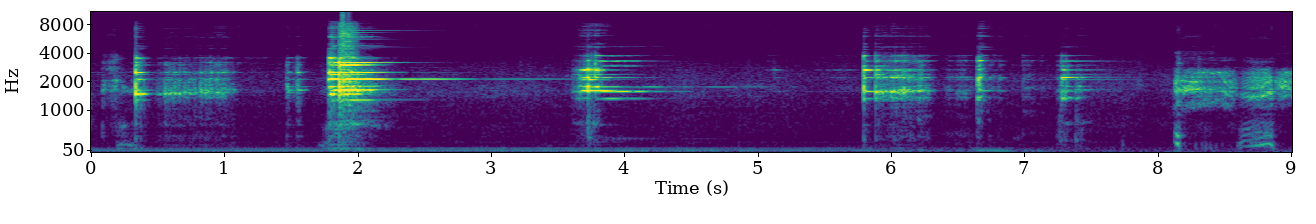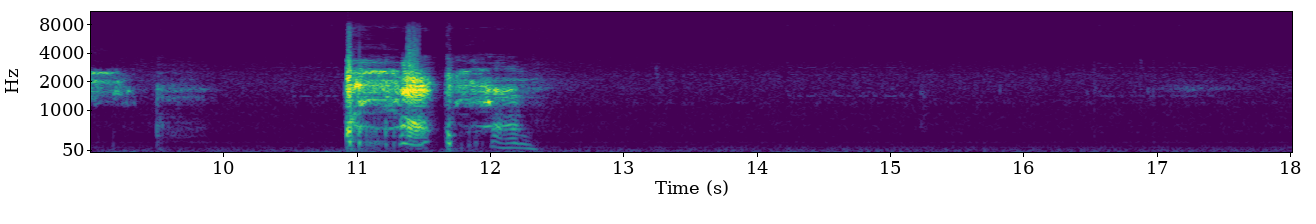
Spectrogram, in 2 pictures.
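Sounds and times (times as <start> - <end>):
light metal clinks: 0.0 - 9.4
steel pieces clanging: 0.0 - 10.0.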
